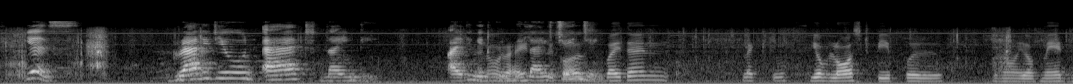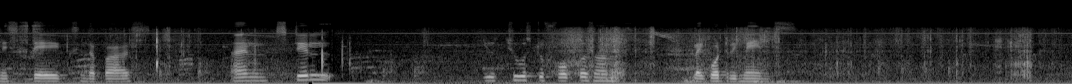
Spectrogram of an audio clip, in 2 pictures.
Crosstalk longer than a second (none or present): present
